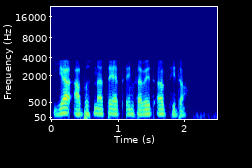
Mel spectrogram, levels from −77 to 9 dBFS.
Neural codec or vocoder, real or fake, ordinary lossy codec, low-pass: codec, 16 kHz, 0.7 kbps, FocalCodec; fake; Opus, 24 kbps; 3.6 kHz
